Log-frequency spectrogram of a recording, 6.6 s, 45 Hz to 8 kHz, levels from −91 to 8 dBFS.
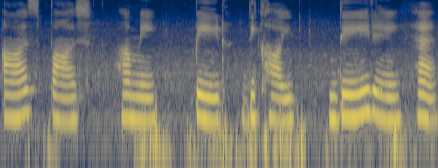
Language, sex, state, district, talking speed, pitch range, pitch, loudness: Hindi, female, Punjab, Fazilka, 65 wpm, 200-220 Hz, 215 Hz, -14 LUFS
